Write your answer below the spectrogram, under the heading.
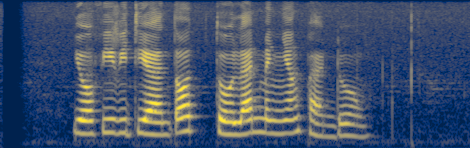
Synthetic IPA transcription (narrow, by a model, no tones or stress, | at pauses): jofiwid̪̥iant̪ɔd̪̥o̤lanməɲaŋb̥a̤nd̪ʊŋ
